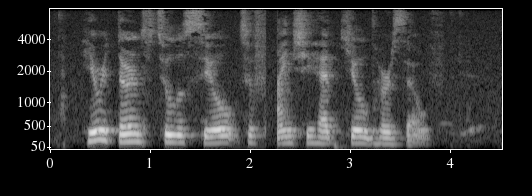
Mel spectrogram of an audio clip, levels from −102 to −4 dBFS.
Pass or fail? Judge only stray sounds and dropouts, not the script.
fail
